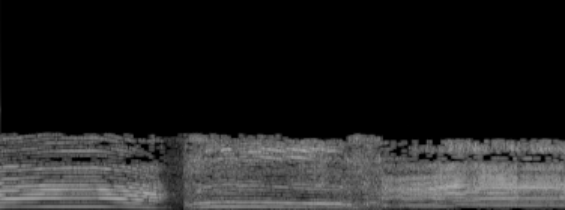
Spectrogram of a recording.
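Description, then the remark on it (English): Contestants at Moolapalooza, a mooing contest at the state fair in West Allis, Wisconsin, imitate cows, drawing out long, loud moos one after another, each a sustained, slightly wavering low call with a brief pause between, clear. “A world away in West Allis, Wisconsin, a mooing contest at the state fair.”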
